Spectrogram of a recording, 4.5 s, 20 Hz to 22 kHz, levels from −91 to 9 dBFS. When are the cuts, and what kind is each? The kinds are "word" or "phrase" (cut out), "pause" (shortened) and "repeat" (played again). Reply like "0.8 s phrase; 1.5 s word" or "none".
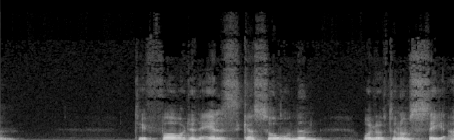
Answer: none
